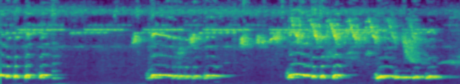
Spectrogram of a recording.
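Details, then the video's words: Local zebra dove in full song, challenging rivals: four short trilled, burry coo phrases, mid-pitched and each under a second, spaced about a second apart, with faint high chirps from other birds above. "Suara burung perkutut bikin lawan emosi - koar koar nantang musuh"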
